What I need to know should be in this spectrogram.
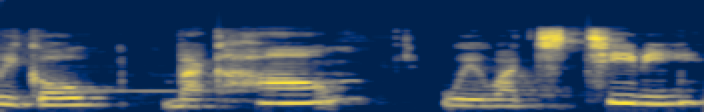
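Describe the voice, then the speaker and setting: A woman with a Spanish accent has a fairly high pitch and ordinary pitch variation. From Colombia, Boyacá (Chiquinquirá). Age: 20s. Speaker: nursing assistant and English learner. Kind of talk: prepared self-introduction for English practice. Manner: halting, with fillers.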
